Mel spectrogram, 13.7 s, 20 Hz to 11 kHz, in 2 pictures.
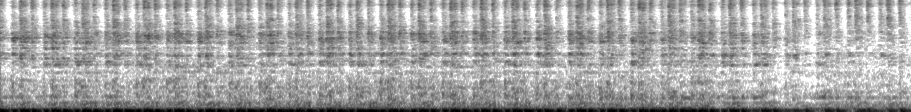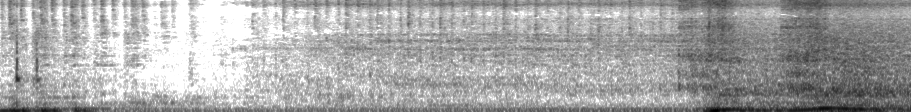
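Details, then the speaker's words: Restored 1969 Chevelle Malibu V8 running with exhaust shown, before paint: deep loud even rumble for several seconds, then fading; owner says it runs great. "uh we're going to start it up it runs great"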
